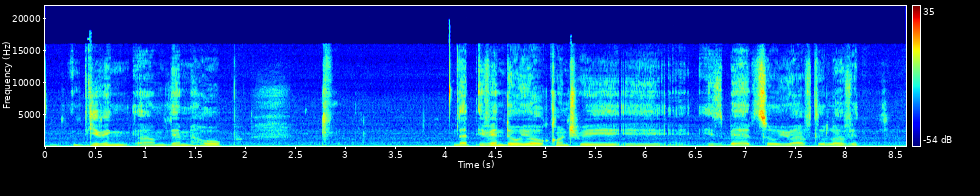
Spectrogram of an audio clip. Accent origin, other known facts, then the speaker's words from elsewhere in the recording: Port-au-Prince, Ouest, Haiti; English is a second language; Okay, I grew up in Port-au-Prince. I was born in Port-au-Prince, October 2nd, 1984.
